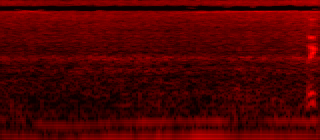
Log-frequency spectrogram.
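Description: Land Rover Defender's engine running with a steady low drone as it wades through deep floodwater, the wash of water around it heard as a faint hiss.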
